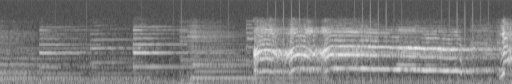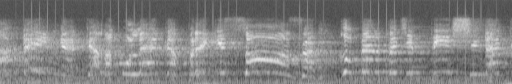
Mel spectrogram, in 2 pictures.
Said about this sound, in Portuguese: O galo da madrasta, que estava em cima de um galho na curva do caminho, quando viu Clotilde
